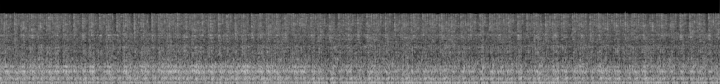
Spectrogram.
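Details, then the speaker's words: Yamaha XJ900S Diversion motorcycle at idle; sharp puffing chuff on each firing pulse. First suspected the manifold, but the blow comes from the exhaust pipes at the header joint. Exhaust leak at header joint. "so I fought it was blowing from the manifold their horrible forging flapping stands you could hear it says that it's blowing from these pipes"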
